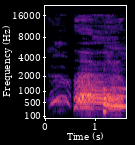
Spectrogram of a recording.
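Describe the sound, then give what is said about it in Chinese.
A voice imitates a lion's roar: a short rising moan, a brief break, then a long, loud, harsh growling roar that holds steady until the end. “大吼一声， 假装我是狮子。”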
